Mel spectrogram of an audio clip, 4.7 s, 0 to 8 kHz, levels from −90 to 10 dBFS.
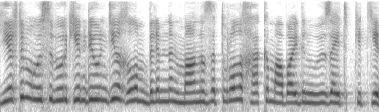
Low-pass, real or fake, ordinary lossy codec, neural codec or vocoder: none; fake; none; codec, 16 kHz, 1 kbps, X-Codec, WavLM features, trained on Multilingual LibriSpeech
